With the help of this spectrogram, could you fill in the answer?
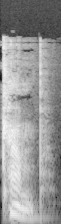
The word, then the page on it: camp out: British English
